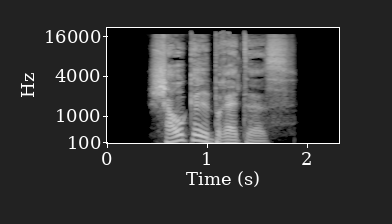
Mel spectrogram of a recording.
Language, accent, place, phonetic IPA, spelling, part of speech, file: German, Germany, Berlin, [ˈʃaʊ̯kl̩ˌbʁɛtəs], Schaukelbrettes, noun, De-Schaukelbrettes.ogg
- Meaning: genitive of Schaukelbrett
